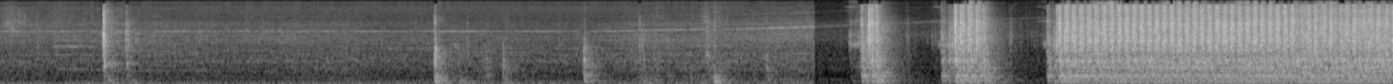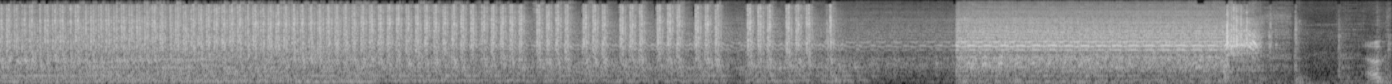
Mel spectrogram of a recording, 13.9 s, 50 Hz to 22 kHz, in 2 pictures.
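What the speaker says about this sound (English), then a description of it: "Throw this on the impact driver and see what happens." An impact driver works loose a stuck bolt on a 1958 Victress C3 car being restored. A few short bursts come first, then a long, loud, continuous rattling hammer with brief dips, ending in another short run.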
